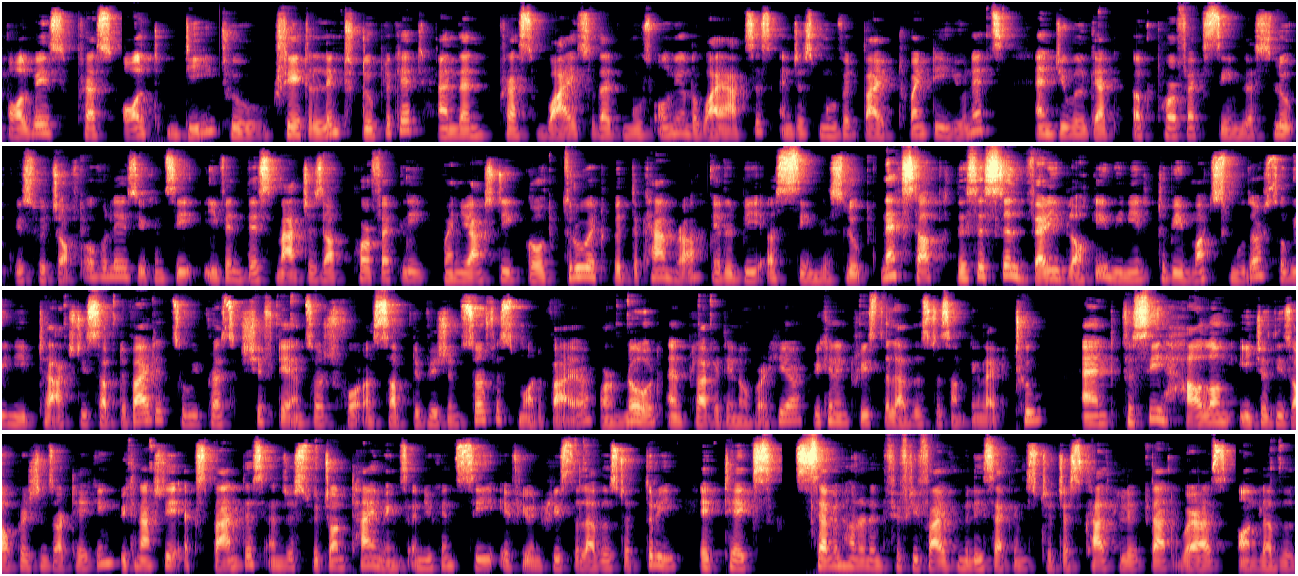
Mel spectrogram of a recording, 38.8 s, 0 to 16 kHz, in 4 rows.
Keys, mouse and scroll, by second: 1.3 alt+d, 8.3-8.7 shift+middle drag, 8.7 scroll up 2, 9.4 scroll up 1, 9.7 click, 10.3-11.3 middle drag, 12.1-12.8 shift+middle drag, 12.9 middle click, 13.3 scroll down 2, 13.8-15.1 middle drag, 15.3-15.9 scroll down 3, 16.2 shift+middle drag, 16.7 scroll up 1, 17.2-17.5 shift+middle drag, 18.8 middle click, 19.9 click, 20.6 shift+middle click, 20.8 shift+a, 25.9-26.3 drag, 30.1-31.9 drag, 33.4-34.2 drag, 34.9 scroll up 3, 35.2 shift+middle click, 35.6 scroll up 2, 37.7 middle click, 38.6 click.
